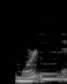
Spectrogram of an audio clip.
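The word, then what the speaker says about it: Maurten: But I used I think Morton is how you say it, mm-hmm. the Morton mm-hmm.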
